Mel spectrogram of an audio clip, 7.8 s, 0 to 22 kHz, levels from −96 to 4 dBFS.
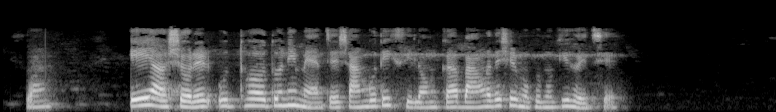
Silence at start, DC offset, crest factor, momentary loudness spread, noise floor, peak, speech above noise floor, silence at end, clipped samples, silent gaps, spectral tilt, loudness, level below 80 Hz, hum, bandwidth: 0.25 s; under 0.1%; 16 dB; 12 LU; -83 dBFS; -2 dBFS; 67 dB; 1.6 s; under 0.1%; none; -4.5 dB/octave; -17 LUFS; -58 dBFS; none; 8.2 kHz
